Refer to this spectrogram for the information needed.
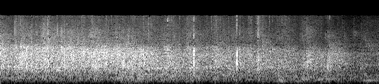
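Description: Steady applause from a group, a dense wash of clapping that stays fairly even in loudness throughout, with a few sharper individual claps popping out near the middle.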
